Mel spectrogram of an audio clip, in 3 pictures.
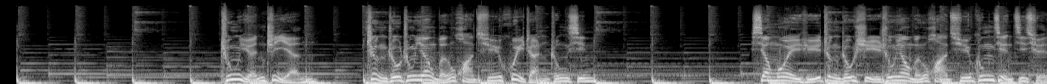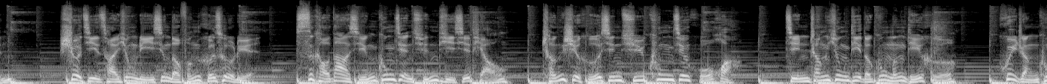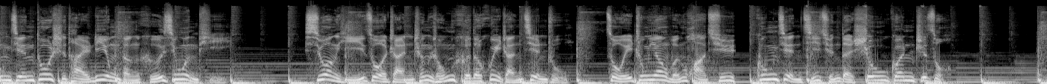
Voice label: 男 专题 汇报会展多媒体

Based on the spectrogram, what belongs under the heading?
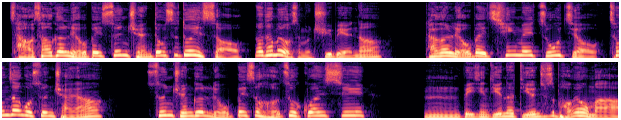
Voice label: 男, 台湾腔

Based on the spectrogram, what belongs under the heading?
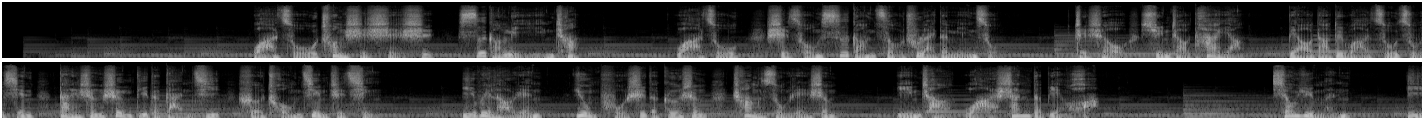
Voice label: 男 纪录片 非遗; 佤族

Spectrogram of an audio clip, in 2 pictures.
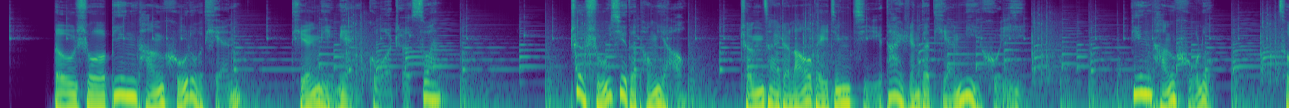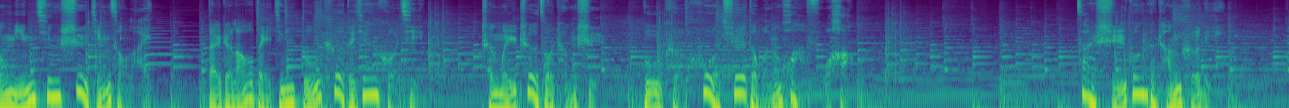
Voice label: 男 纪录片; 京韵糖影; 一串冰糖葫芦的千年传奇

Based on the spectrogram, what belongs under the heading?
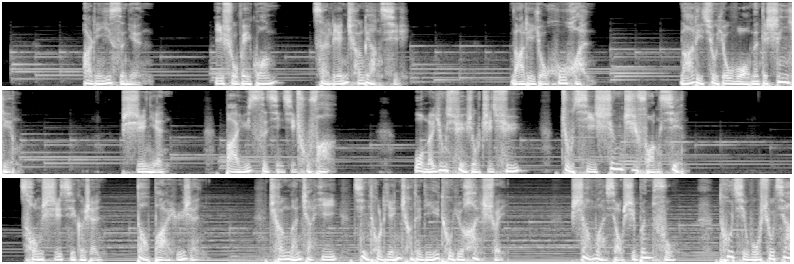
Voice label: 男 走心 情感

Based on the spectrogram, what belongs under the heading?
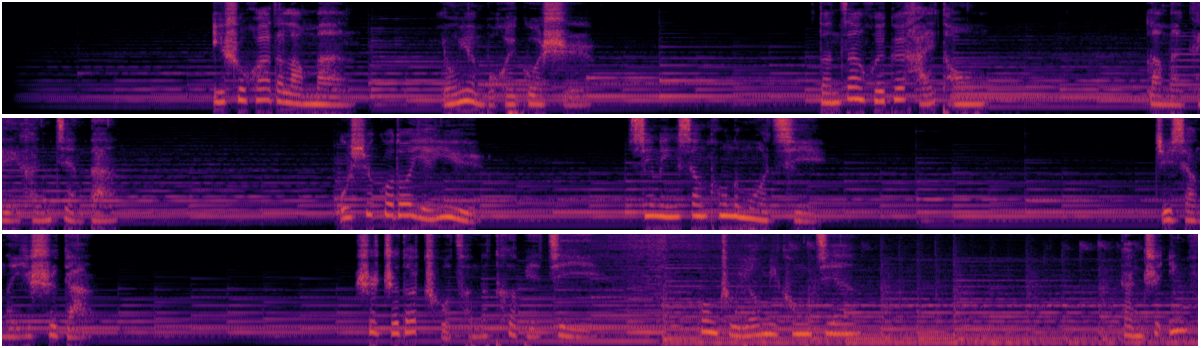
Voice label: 女 走心 甜美威飒 情人节

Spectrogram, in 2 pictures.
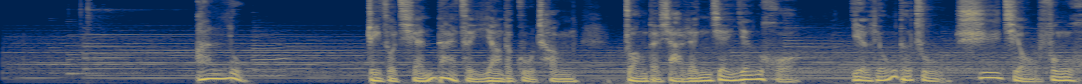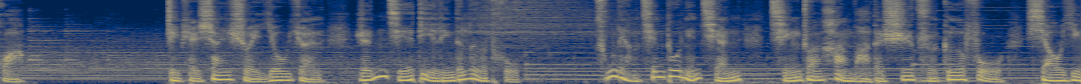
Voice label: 男 景区专题 古风意蕴; 三台八景

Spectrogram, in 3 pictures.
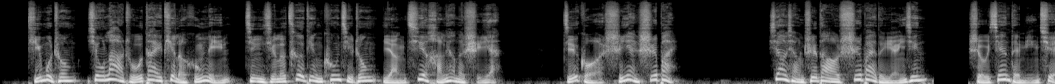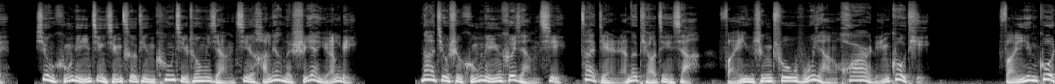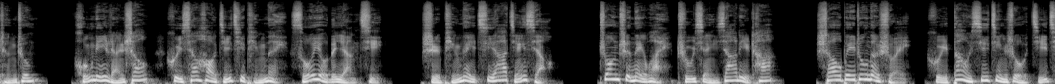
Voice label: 男 课件解说

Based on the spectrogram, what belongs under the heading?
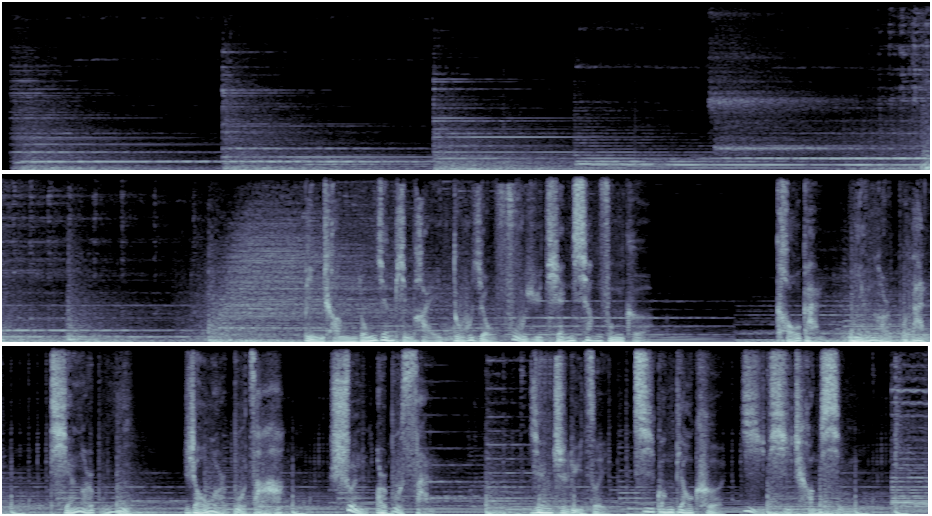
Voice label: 男 宣传片; 龙烟传琦老巴夺

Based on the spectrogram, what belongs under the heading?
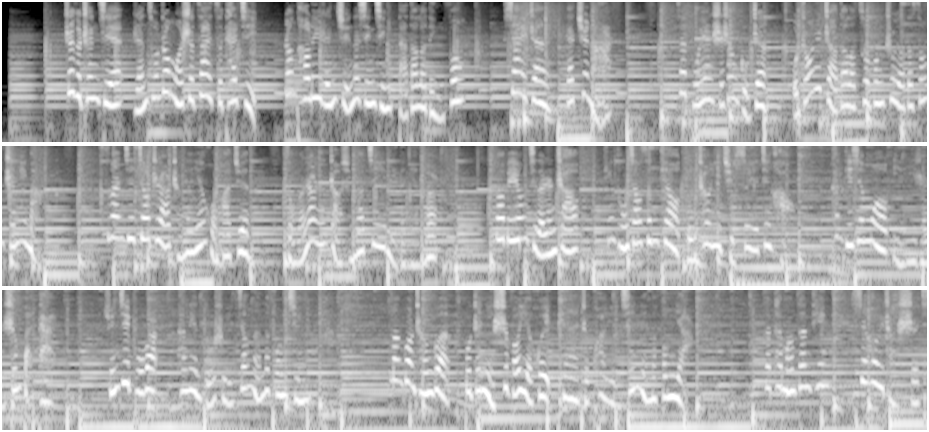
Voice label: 女 活泼欢快 时尚古镇; 濮院

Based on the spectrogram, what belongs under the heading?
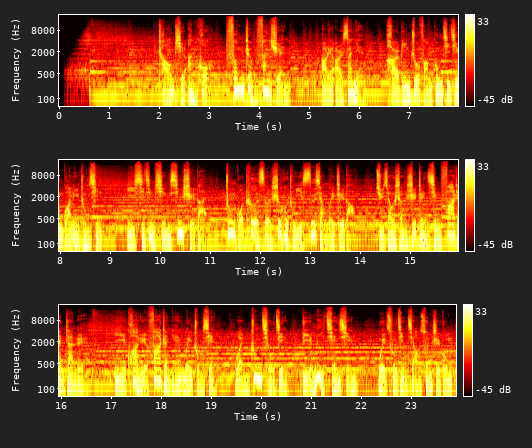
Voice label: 男 政府; 哈尔滨住房公积金

